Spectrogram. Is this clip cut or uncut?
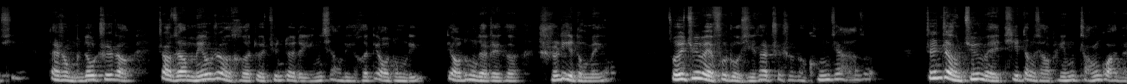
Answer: uncut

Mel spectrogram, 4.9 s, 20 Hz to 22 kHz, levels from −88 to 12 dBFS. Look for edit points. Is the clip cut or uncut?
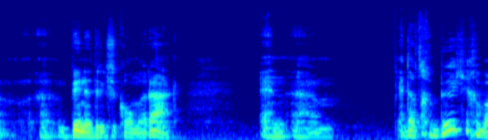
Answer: uncut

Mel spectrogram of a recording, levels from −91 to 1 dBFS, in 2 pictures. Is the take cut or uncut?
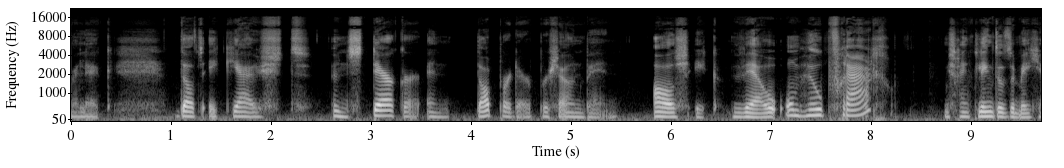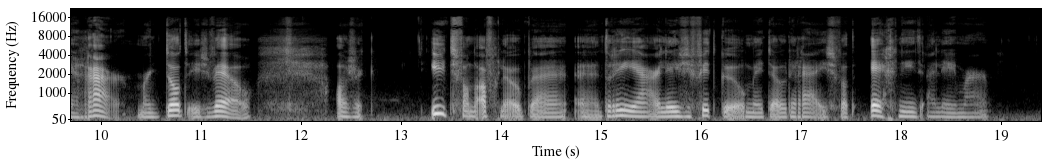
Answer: uncut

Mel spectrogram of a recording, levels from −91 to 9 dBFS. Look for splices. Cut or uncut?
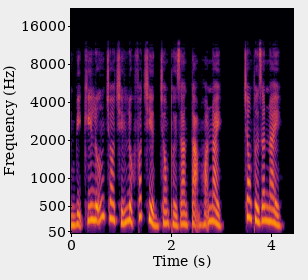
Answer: cut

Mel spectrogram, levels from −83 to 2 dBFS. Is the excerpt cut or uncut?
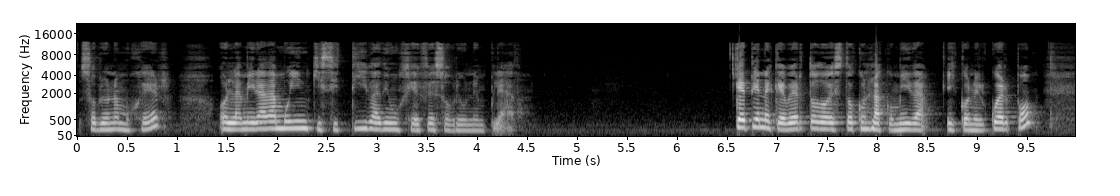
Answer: uncut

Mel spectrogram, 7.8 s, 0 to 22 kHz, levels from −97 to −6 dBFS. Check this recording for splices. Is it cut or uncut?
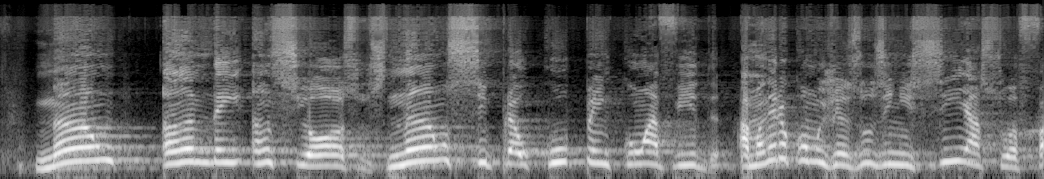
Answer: cut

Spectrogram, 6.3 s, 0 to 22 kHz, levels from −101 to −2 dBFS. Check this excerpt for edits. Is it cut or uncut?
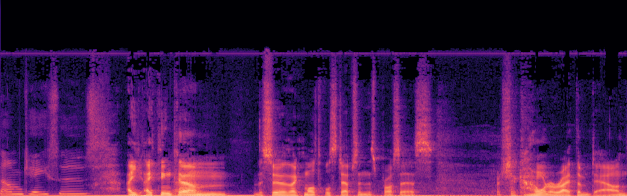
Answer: cut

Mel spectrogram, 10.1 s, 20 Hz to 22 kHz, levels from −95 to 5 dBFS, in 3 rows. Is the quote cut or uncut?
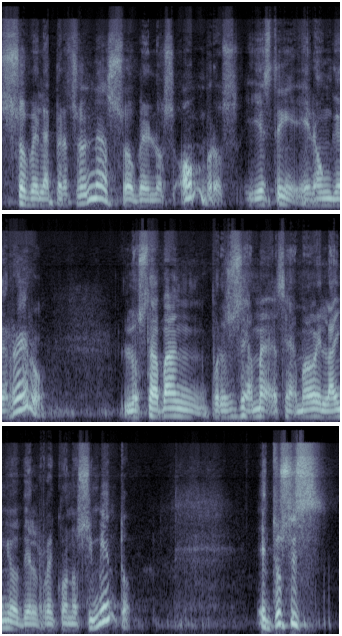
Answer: uncut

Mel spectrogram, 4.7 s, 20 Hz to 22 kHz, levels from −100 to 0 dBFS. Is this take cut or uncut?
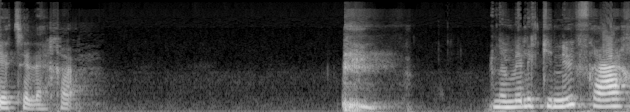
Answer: uncut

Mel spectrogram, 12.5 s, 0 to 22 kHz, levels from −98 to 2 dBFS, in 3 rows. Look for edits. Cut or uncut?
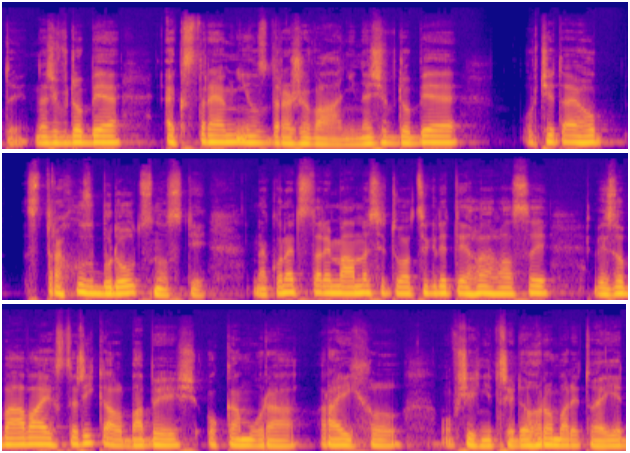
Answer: uncut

